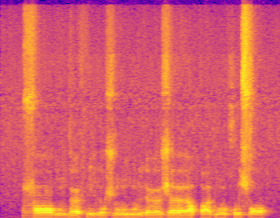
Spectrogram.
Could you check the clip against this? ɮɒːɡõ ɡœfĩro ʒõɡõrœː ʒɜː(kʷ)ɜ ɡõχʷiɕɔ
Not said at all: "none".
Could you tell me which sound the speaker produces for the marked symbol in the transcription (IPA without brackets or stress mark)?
qʷ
